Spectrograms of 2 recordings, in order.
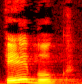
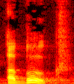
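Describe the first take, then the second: First: The article is a full separate 'ay' sound. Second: The article is a weak vowel joined on. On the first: The speaker calls it wrong. "कहना दुरुस्त नहीं" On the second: The speaker calls it right. "अलिफ की हल्की सी आवाज देते हैं ... इसे अगले लफ्ज के साथ ही मिला देते हैं"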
